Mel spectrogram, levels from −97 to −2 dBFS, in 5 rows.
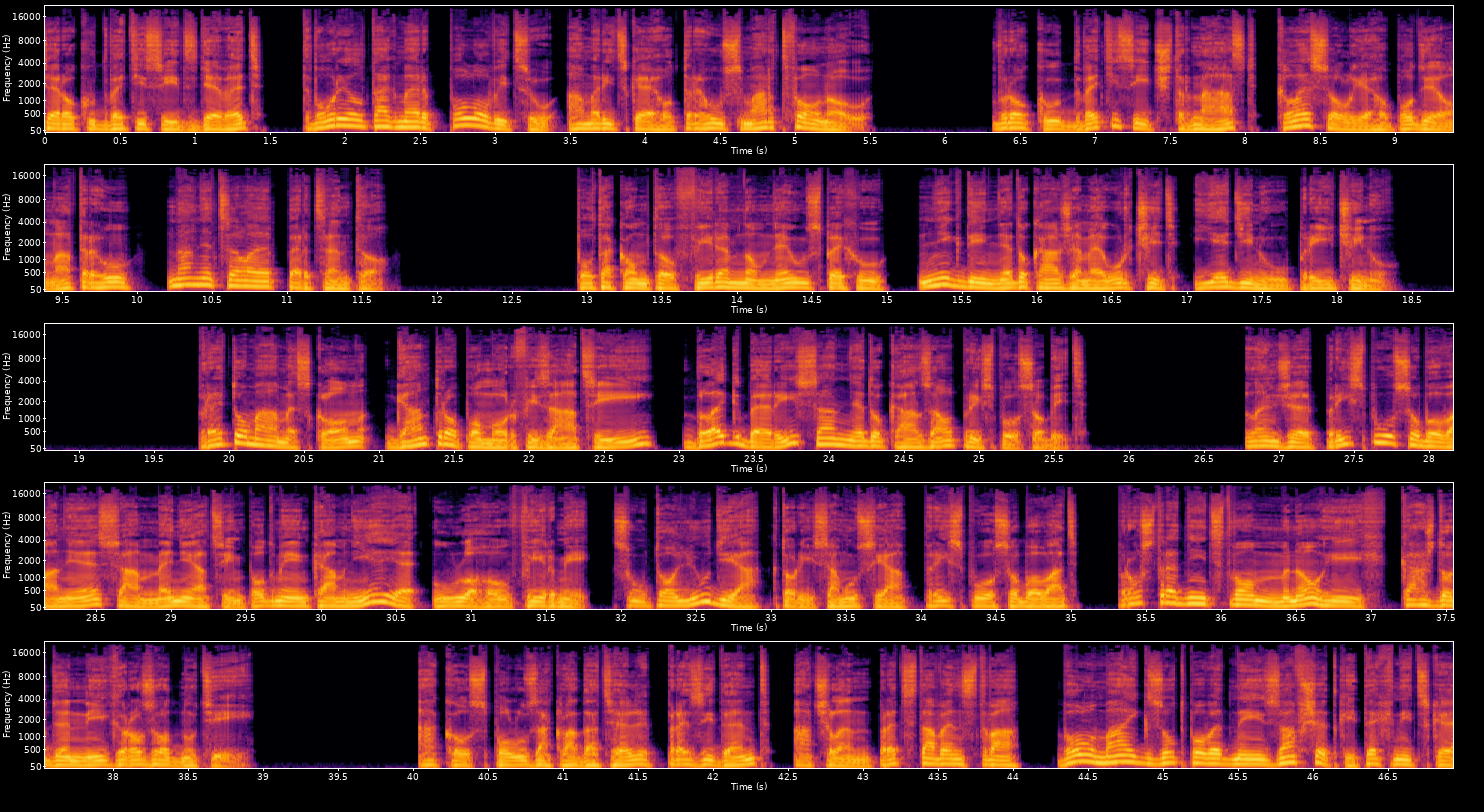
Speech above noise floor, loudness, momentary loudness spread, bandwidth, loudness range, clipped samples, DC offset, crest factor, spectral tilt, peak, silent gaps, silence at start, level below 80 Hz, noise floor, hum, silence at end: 63 dB; -17 LUFS; 6 LU; 19.5 kHz; 4 LU; under 0.1%; under 0.1%; 16 dB; -5.5 dB/octave; -2 dBFS; none; 0 s; -32 dBFS; -79 dBFS; none; 0 s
